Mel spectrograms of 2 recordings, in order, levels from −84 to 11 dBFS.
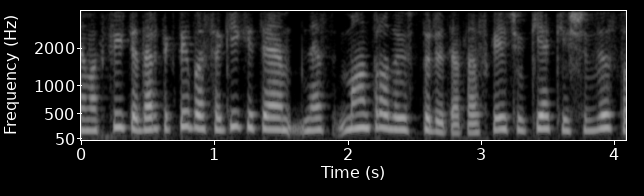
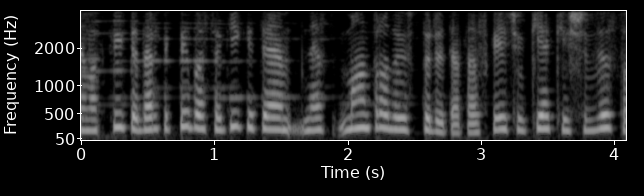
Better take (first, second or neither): first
